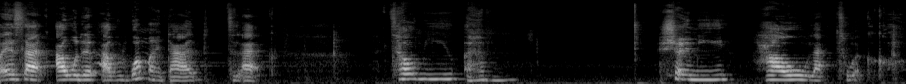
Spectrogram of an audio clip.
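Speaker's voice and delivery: voice strained from holding back tears. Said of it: "I don't wanna cry".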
